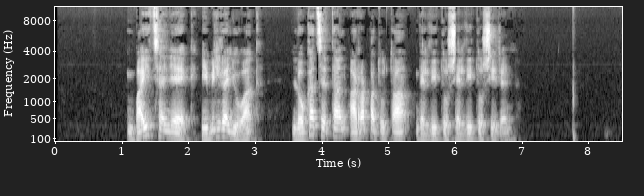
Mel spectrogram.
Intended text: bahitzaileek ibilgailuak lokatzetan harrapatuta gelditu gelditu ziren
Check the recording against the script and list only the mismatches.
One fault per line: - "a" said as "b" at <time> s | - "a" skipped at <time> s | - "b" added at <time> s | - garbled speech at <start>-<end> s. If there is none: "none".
none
